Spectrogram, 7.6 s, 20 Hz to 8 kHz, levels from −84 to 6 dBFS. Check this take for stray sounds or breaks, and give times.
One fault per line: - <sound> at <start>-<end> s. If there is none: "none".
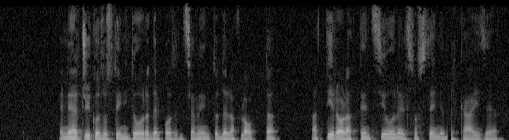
- dropout at 6.7-6.8 s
